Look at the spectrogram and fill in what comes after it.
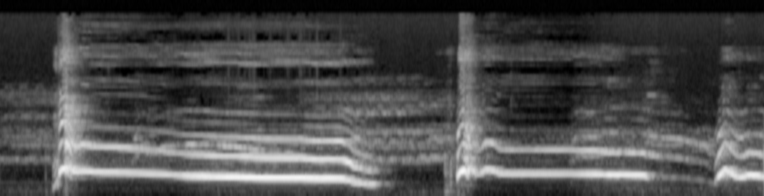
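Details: Female Samoyed howling along to a recording of her own howls: three long, smooth, tonal howls that start with a sharp rise, hold steady, then slide gently downward, separated by short pauses.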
